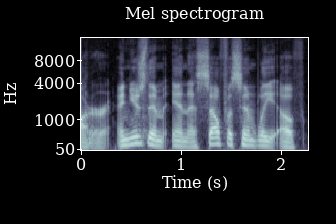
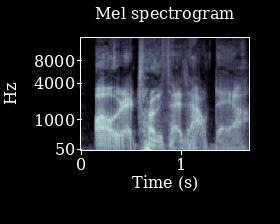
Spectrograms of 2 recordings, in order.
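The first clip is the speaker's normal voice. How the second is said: very low, deep, put-on old British sailor voice; 7 semitones lower than usual. Trying out how a british accent would sound, british accent. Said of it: "how would a British accent?".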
